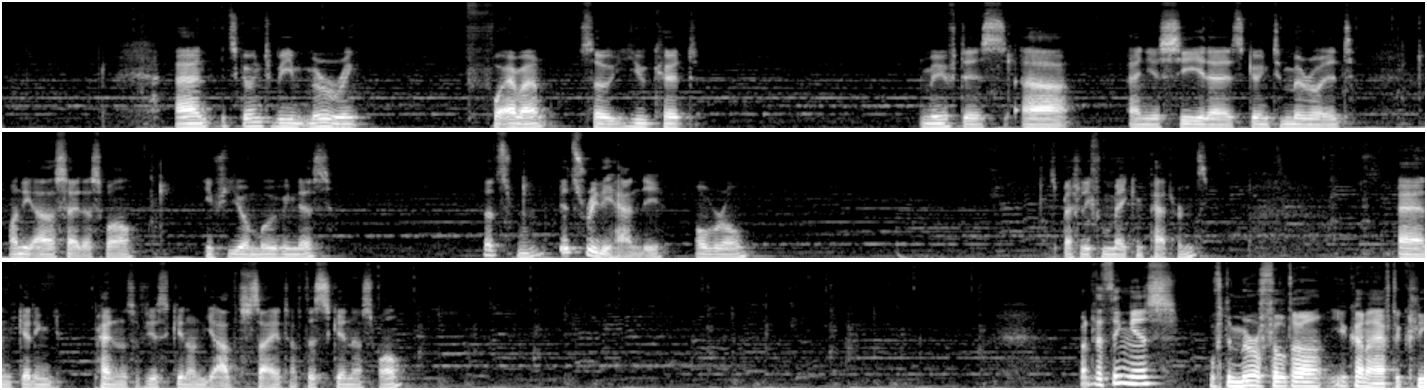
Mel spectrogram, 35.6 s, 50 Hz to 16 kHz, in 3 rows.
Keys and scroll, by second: 8.4 e, 11.8 w, 15.2 e, 16.2 w.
